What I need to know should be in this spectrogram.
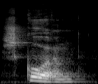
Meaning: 1. to score (a certain amount of points) 2. to get, to acquire, to score, to gain
- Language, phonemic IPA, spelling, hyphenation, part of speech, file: Dutch, /ˈskoː.rə(n)/, scoren, sco‧ren, verb, Nl-scoren.ogg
